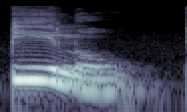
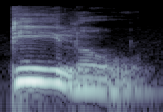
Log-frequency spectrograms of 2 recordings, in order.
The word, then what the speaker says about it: pillow: Se escreve com I, mas não é esse I, pillow. Pillow, tá? É pillow, pillow.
